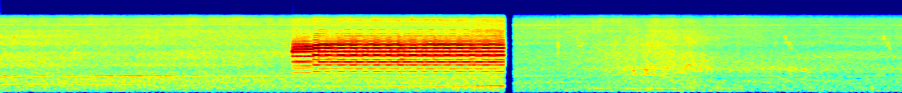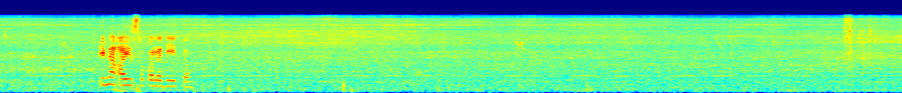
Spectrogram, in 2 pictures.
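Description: Car engines idle nearby in a line of traffic.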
